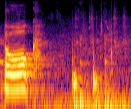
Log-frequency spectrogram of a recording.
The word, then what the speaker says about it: talk: तो ये वॉक हो गया, एल इसमें लेटर साइलेंट होगा। ऐसे वर्ड है टॉक, TALK, टॉक, वॉक, टॉक।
